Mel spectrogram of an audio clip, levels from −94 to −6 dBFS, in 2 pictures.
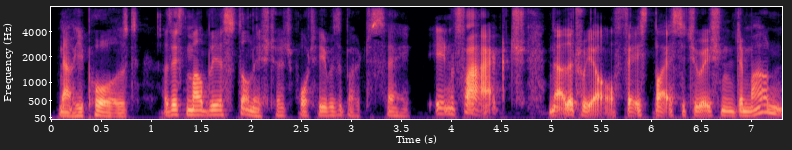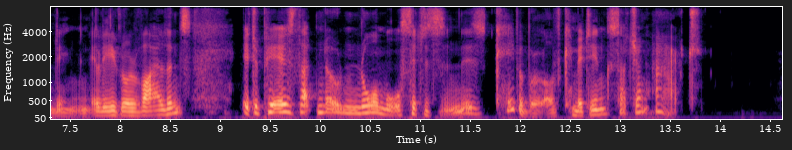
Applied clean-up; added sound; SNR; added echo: none; none; none; none.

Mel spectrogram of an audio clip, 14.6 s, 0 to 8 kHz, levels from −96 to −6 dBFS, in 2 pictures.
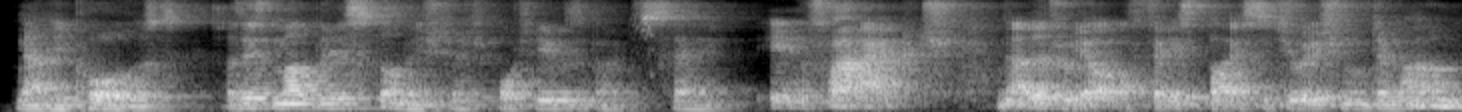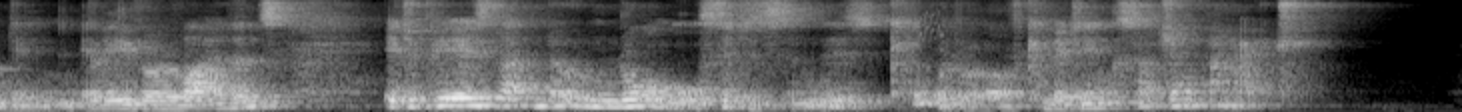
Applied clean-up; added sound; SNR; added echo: neural separator model SepFormer DNS4.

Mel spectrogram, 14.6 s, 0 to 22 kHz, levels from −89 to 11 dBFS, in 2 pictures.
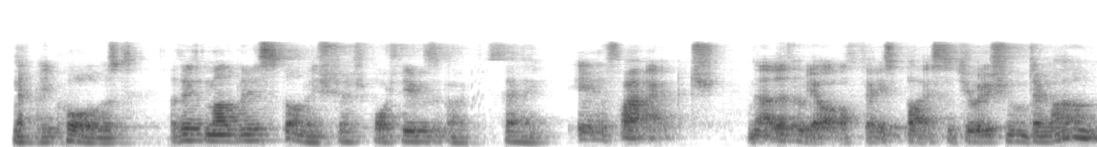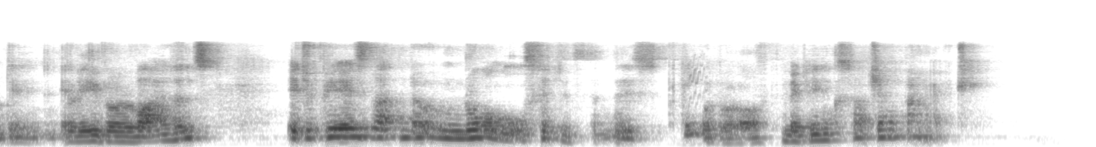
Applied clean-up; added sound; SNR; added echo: neural mask model DeepFilterNet 3.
